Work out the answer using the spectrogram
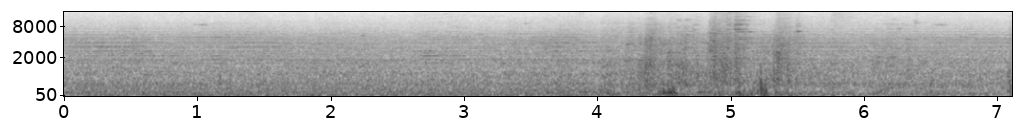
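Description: Tank cars of a long freight train rolling past: a steady rumble of steel wheels on rail. A cluster of sharp clacks comes about four to five and a half seconds in.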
